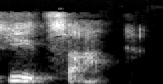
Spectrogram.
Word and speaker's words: Yitzhak: He Laughs in Hebrew is Yitzhak. That's how you pronounce Isaac in Hebrew.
